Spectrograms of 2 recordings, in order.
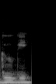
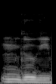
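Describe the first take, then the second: First: The name begins without that 'ng' sound. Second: The name begins with a sounded 'ng'. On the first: This is how a source online says it. The speaker calls it right. "online it said his name is Ngugi" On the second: This is how the speaker usually says it. The speaker calls it wrong. "I always pronounce his name Ngugi because it's got an N G"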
